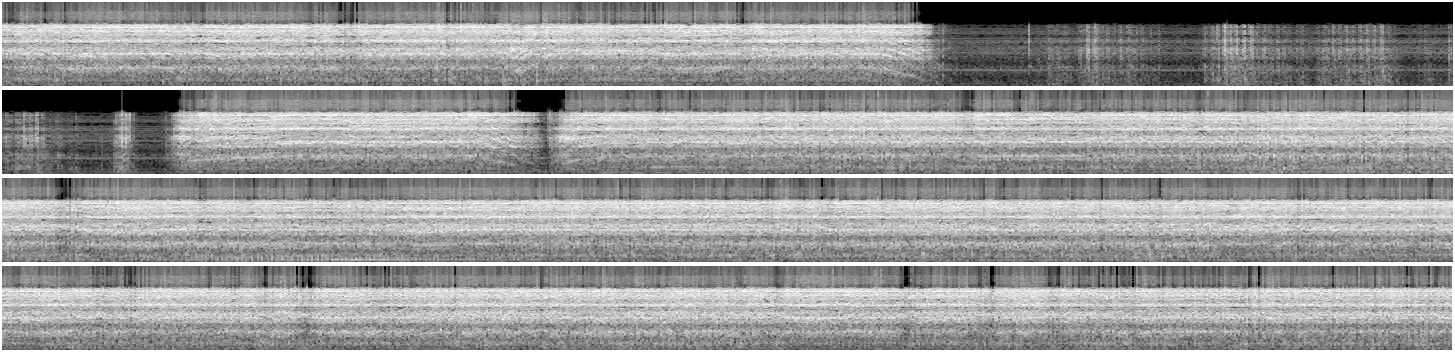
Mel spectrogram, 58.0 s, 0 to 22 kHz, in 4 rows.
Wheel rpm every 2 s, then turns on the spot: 230, 220, 230, 230, 100, 10, 20, 10, 160, 160, 190, 230, 230, 240, 240, 220, 230, 230, 230, 230, 230, 230, 230, 230, 220, 230, 230, 230, 230.
10-14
